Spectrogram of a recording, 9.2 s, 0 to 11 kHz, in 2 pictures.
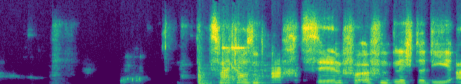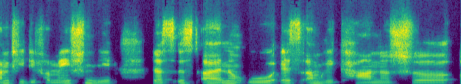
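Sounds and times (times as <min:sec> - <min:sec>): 
person sipping water: 0:00.3 - 0:01.8
gulping and swallowing noises: 0:01.2 - 0:01.8
soft mouth sounds: 0:01.2 - 0:01.8
speech: 0:02.1 - 0:09.2.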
